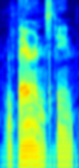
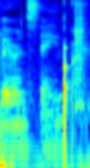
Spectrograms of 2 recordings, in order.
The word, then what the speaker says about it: Berenstain: So you see how it's spelled like Bearstain. Berenstain. So more like Berenstain.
